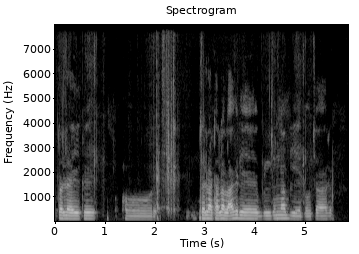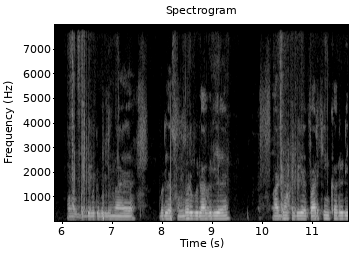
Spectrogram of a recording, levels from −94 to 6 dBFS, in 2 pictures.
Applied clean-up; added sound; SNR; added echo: neural mask model RNNoise.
